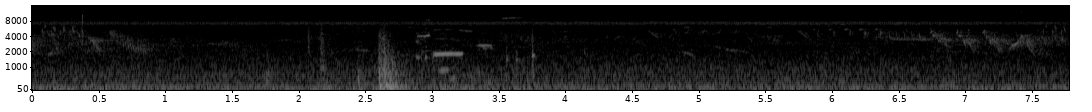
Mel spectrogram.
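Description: Small birds chirping now and then over a steady outdoor hiss, with one short thump about two and a half seconds in.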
